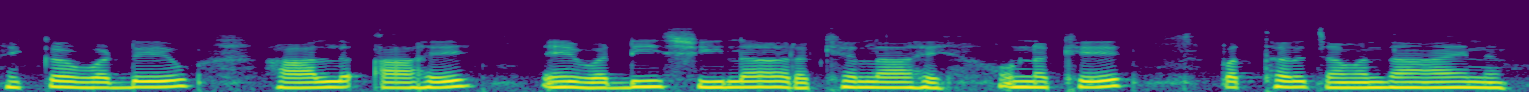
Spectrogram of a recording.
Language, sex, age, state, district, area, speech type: Sindhi, female, 30-45, Gujarat, Junagadh, urban, spontaneous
